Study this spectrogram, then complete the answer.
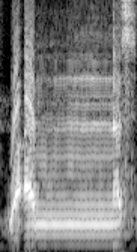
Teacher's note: نون پہ غنہ ہو رہا ہے کیونکہ تشدید ہے اس پر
